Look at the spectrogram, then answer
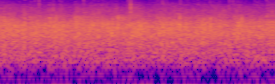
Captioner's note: applause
